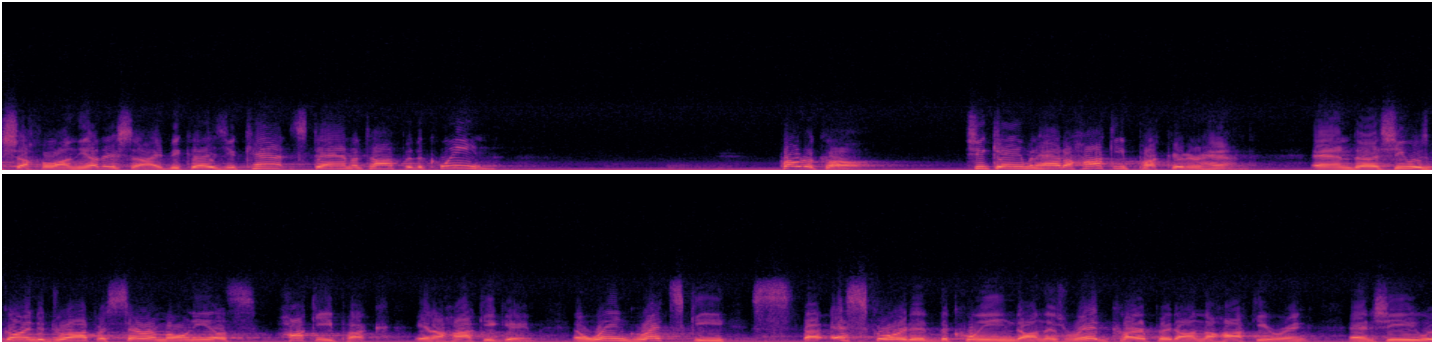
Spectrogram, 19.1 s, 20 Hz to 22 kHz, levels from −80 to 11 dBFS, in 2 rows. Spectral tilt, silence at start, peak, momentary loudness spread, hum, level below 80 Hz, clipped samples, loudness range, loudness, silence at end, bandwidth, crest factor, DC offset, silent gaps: -6 dB/octave; 0 s; -6 dBFS; 19 LU; none; -38 dBFS; under 0.1%; 6 LU; -20 LUFS; 0 s; 9.8 kHz; 14 dB; under 0.1%; none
